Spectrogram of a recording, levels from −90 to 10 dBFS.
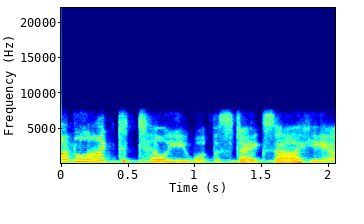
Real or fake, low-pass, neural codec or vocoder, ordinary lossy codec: fake; 7.2 kHz; vocoder, 44.1 kHz, 128 mel bands, Pupu-Vocoder; Opus, 16 kbps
